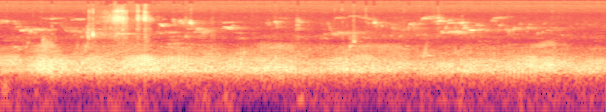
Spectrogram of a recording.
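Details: Frog chorus at a pond on a farmstead in Estonia in spring: a dense, continuous croaking drone with steady trilled pulses, while birds sing faintly above with scattered high chirps and whistles.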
